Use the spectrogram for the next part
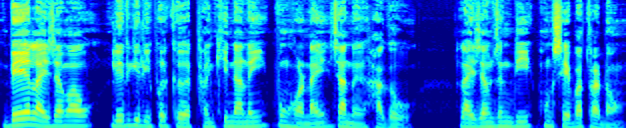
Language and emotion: Bodo, neutral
